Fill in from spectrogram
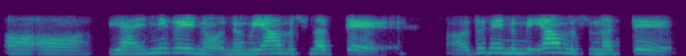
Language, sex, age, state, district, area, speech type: Manipuri, female, 18-30, Manipur, Senapati, rural, conversation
